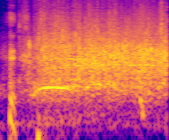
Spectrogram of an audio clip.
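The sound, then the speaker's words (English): Canned applause sound effect set off by a spoken word: a sudden wash of many hands clapping that starts abruptly and carries on steadily for about two seconds. “Each time I say shit, something is clapping. This is cool.”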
